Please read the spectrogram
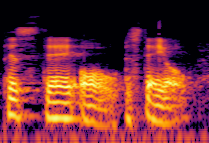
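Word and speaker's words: Pisteo, pisteo (πιστεύω): And, of course, the long mark over the O means that you pronounce the O. Pisteo, pisteo. That is how it is to be pronounced.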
